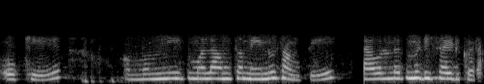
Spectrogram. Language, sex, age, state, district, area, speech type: Marathi, female, 18-30, Maharashtra, Sindhudurg, urban, conversation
